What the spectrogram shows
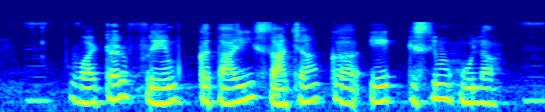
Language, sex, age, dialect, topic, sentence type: Bhojpuri, female, 18-24, Western, agriculture, statement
